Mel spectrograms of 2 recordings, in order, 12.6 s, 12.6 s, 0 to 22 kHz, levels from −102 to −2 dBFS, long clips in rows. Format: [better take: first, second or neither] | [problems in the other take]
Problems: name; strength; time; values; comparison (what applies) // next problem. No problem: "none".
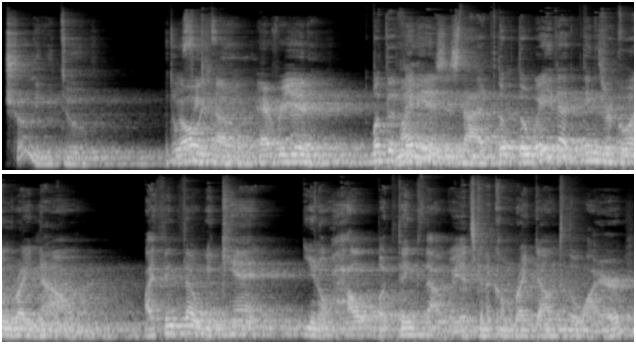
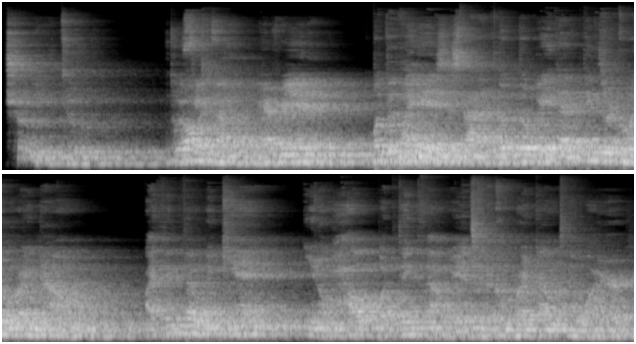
first | room echo; strong; dies away in 2.7 s; slight in the first // off-mic speech; far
